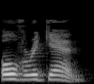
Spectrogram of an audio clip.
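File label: "over again", English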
